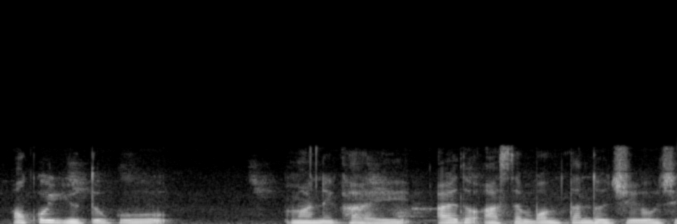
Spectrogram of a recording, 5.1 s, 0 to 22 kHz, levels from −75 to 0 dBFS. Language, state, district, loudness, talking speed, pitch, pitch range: Idu Mishmi, Arunachal Pradesh, Lower Dibang Valley, -17 LUFS, 120 wpm, 155 Hz, 145-170 Hz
